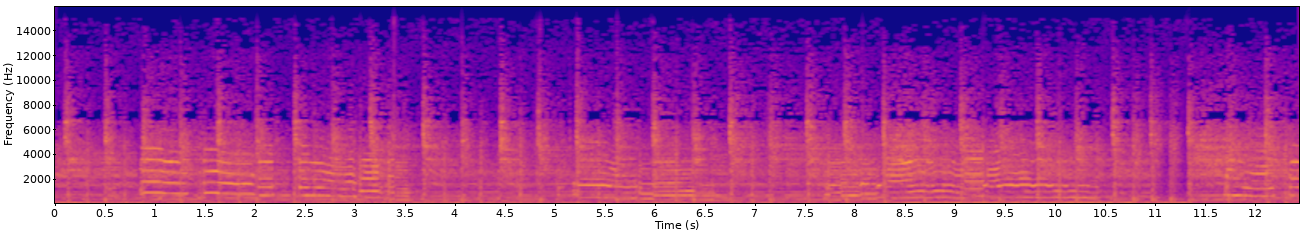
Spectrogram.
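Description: Blues-rock band recording playing an instrumental passage: a lead electric guitar plays bending, sliding notes over bass and drums.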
